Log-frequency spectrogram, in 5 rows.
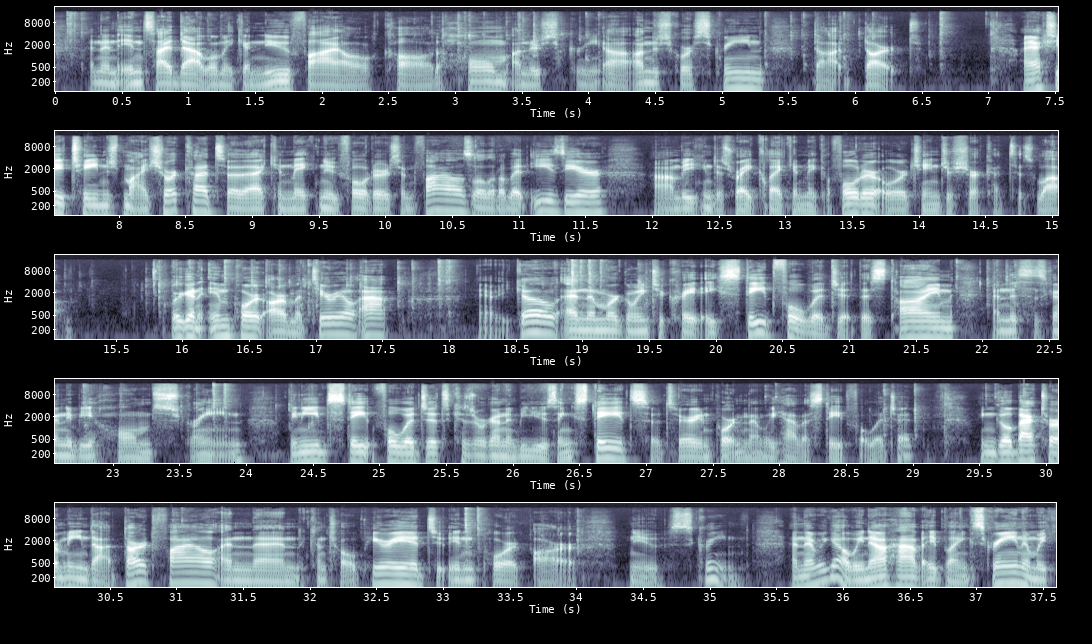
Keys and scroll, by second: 0.0-0.1 typing, 0.1 Return, 1.3 ctrl+shift+n, 2.6-6.6 typing, 6.6 Return, 16.0-17.8 typing, 18.0 Return, 18.7 End, 19.0 Return, 19.4 s, 19.7 t, 20.1 Down, 20.8 Return, 21.9-22.8 typing, 23.6 Down, 23.8 Return, 24.7 ctrl+s, 29.0 Escape, 32.3 ctrl+., 33.2 Return, 34.2 ctrl+s.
